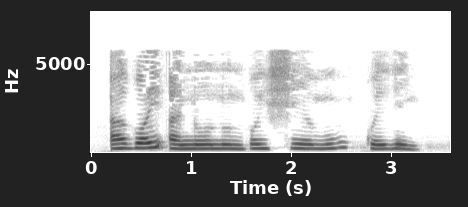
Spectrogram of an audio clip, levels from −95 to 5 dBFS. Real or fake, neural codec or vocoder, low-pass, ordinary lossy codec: fake; autoencoder, 48 kHz, 32 numbers a frame, DAC-VAE, trained on Japanese speech; 7.2 kHz; MP3, 24 kbps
